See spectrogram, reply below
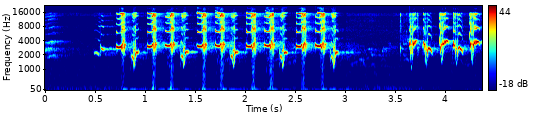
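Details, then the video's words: Black-winged myna in vigorous gacor song, used as a lure and training recording for songbirds: a run of loud, sharp, chattering notes repeated about three times a second, a short pause, then a faster burst of high notes. "pancingan dan burung masteran jalak putih gacor"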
